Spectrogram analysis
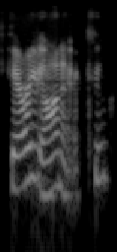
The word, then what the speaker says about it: Pharaonic: Give me how do you pronounce this? Pharaonic.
